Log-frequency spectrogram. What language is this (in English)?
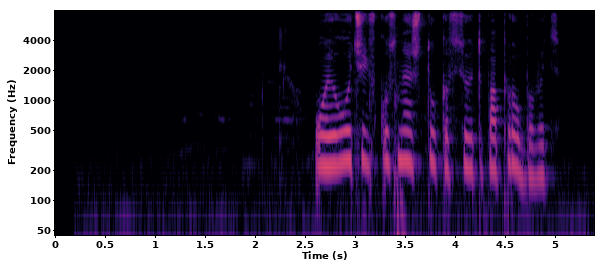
Russian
